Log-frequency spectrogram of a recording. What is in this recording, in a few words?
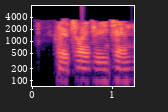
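Police Patrol (Dispatch)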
